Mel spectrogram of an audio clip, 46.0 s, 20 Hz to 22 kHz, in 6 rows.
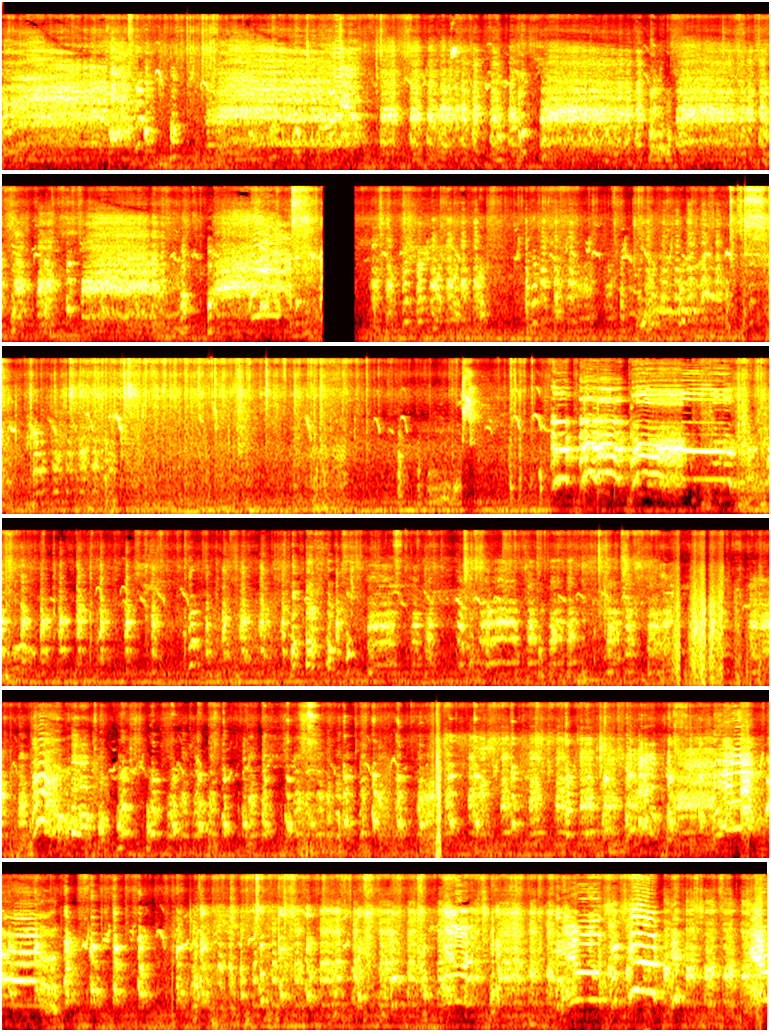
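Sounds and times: chickens clucking: 0:00.0 - 0:46.0.

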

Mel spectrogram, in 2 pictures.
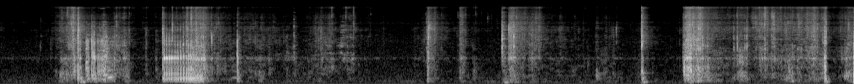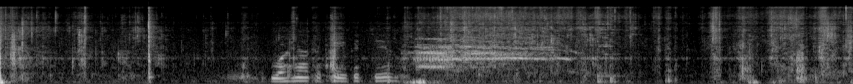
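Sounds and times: chisel crunching palm fronds: 0:00.5 - 0:03.6, 0:06.4 - 0:10.2, 0:12.9 - 0:17.0.

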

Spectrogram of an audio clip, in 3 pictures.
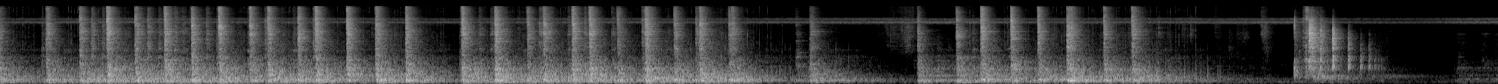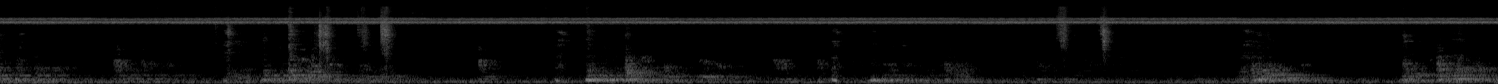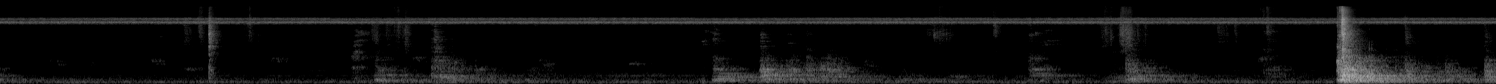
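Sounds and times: hammer blows on metal frame: 0:00.0 - 0:13.9
crickets chirring: 0:00.0 - 0:44.9.

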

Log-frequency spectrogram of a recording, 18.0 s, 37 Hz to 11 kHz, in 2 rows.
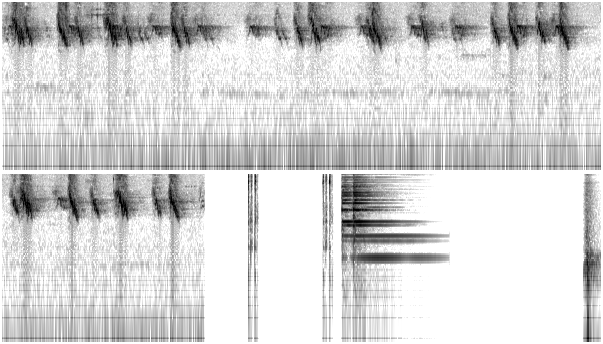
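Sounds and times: small bird chirping: 0:00.0 - 0:12.0
clicks: 0:13.8 - 0:14.0
ringing bell ding: 0:14.1 - 0:15.7.

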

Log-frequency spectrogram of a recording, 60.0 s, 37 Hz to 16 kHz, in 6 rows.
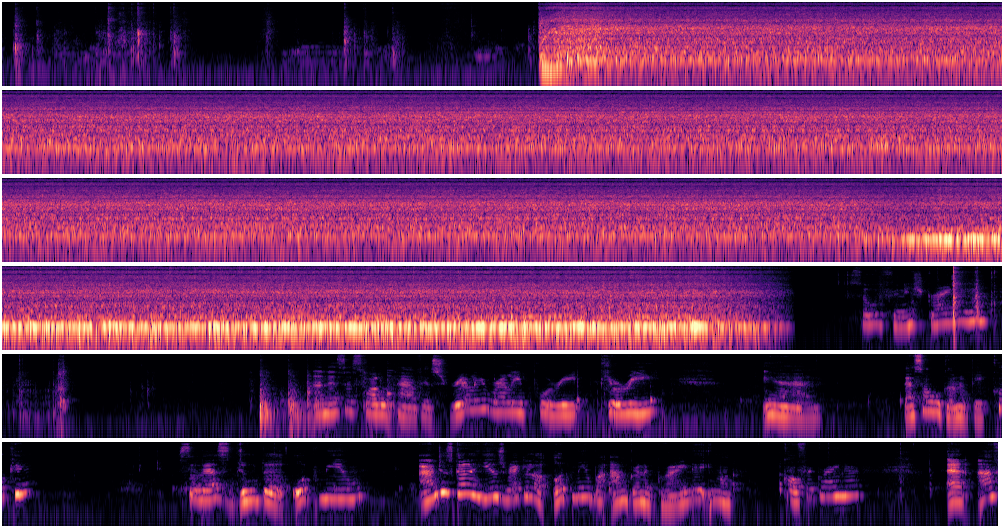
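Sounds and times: blender running: 0:05.4 - 0:38.0.

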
